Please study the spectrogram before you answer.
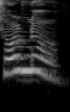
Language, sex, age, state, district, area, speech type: Nepali, female, 60+, West Bengal, Kalimpong, rural, read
